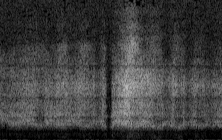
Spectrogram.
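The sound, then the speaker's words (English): A chacapa, a bundle of dry leaves used as an old healing and cleansing tool, is shaken steadily, making a continuous hissing rustle like wind and rain, with a brief pause and then a fuller swell. No one speaks. “it brings the leaves, the rain, and the wind of the jungle at the same time and then it creates the environment plus the icaros to be in the space.”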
